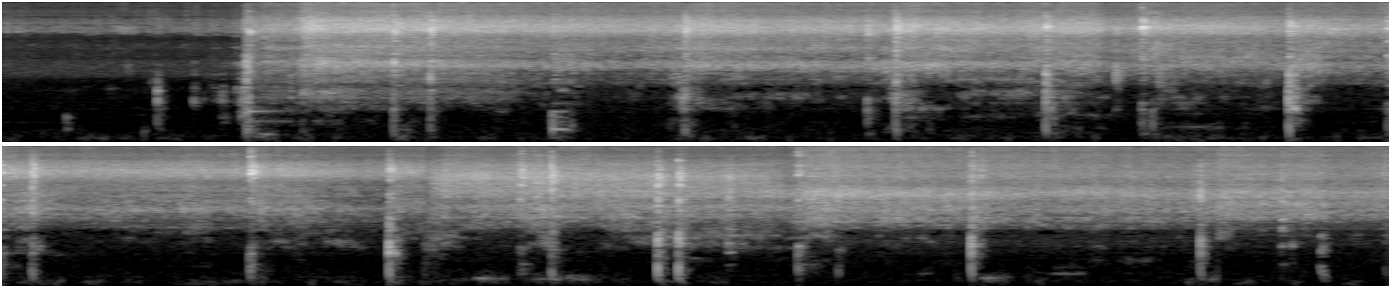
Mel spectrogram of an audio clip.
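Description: Raw chicken pieces frying in hot oil and spiced masala in a kadai: the sizzling starts abruptly about a second in as the meat goes into the pan, and a metal spatula scrapes and clicks against the pan as the meat is stirred. This is the start of kasha, frying the meat down in the masala.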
